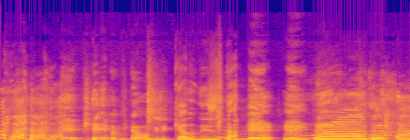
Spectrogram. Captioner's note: laughs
